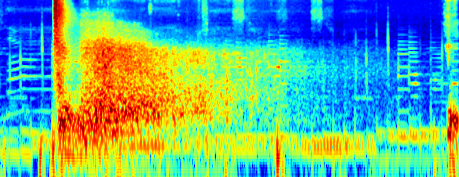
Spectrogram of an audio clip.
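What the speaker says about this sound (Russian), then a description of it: "Выстрел." A single loud rifle shot cracks sharply during chronograph velocity testing, followed by a long rolling echo that fades over several seconds, with faint background sounds after.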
